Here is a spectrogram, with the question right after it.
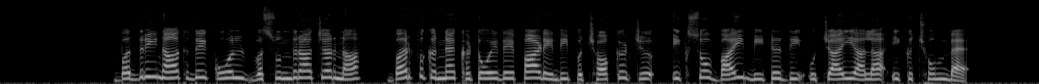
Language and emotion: Dogri, neutral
